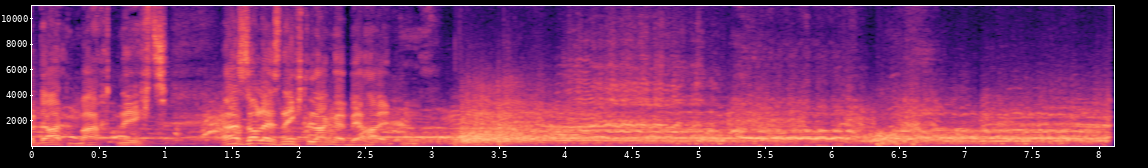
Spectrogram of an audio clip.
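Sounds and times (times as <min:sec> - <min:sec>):
speech: 0:00.0 - 0:03.7
battle commotion: 0:00.0 - 0:08.1
dense din of shouting voices: 0:00.0 - 0:08.1
laughter: 0:00.0 - 0:08.1
horse whinnying: 0:03.8 - 0:06.3.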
